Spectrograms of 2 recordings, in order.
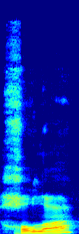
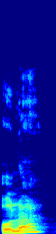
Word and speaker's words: hola: I H a why the H is silent in Spanish that's why we don't say whole law we say hola so same thing we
